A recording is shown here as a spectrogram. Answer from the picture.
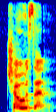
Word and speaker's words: chose: Choose, chose, chosen. Notice the pronunciation difference between our base verb, choose, and the past and the participle. Choose, chose. Ooh, oh.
